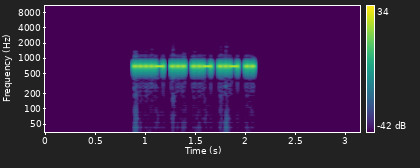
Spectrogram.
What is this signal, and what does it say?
Morse code, heard as a keyed tone, about 46 wpm, 700 Hz. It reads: 4SUUI
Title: Five Challenging Letter-Number Combinations 45wpm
